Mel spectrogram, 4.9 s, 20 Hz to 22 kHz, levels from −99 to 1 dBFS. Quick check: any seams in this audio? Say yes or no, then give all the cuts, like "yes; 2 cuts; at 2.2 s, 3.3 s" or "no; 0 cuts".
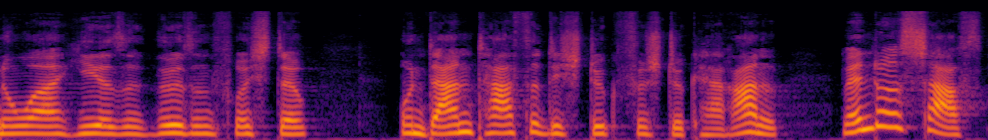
yes; 1 cut; at 1.9 s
